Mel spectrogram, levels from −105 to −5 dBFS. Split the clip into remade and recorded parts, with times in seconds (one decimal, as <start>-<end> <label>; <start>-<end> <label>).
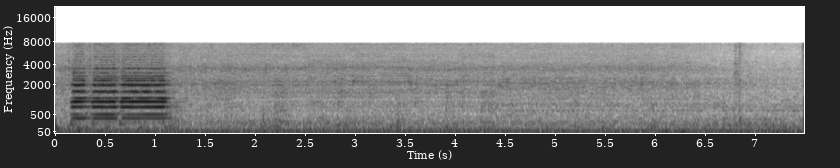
0.0-1.8 recorded; 1.8-4.4 remade; 4.4-7.5 recorded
